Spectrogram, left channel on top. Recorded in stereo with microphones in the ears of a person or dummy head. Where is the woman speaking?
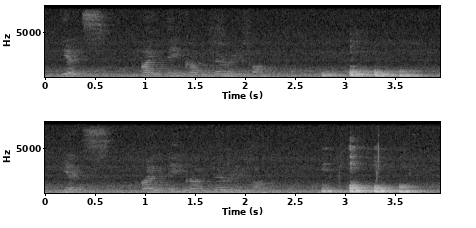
50° left (ahead or behind), 6.5 m; by 2.7 s 70° left (ahead or behind), 8 m.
